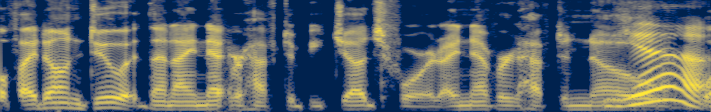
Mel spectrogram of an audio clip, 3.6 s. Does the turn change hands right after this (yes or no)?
no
